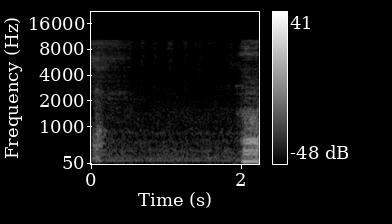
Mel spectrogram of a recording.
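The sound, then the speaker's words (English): Dogs snort and breathe heavily in a room, a soft, rough, snore-like rasp that runs steadily for about two seconds and ends in a louder burst. “Sorry for the dogs, folks.”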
